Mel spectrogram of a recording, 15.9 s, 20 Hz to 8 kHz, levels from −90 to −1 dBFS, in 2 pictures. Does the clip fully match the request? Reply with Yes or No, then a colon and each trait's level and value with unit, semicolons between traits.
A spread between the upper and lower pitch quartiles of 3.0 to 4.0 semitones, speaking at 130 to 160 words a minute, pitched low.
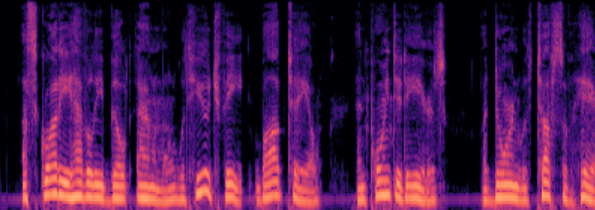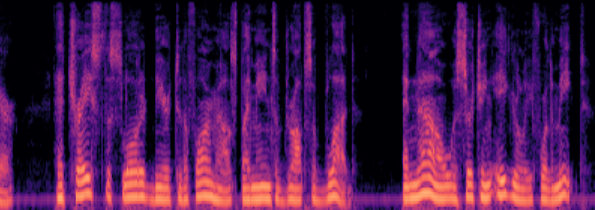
Yes: average, 3.6 semitones; average, 150 wpm; low, 130 Hz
